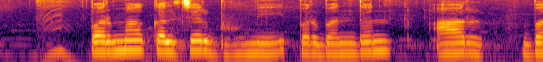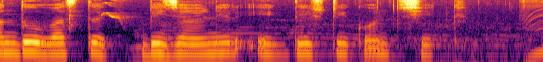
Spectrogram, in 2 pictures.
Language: Magahi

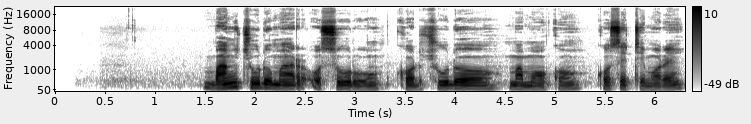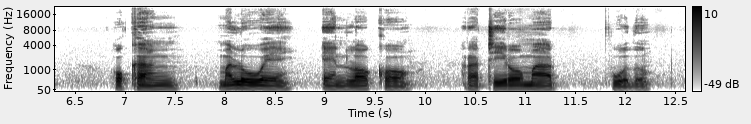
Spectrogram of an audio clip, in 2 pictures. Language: Luo (Kenya and Tanzania)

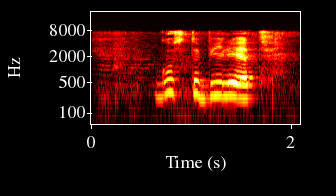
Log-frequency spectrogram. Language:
Russian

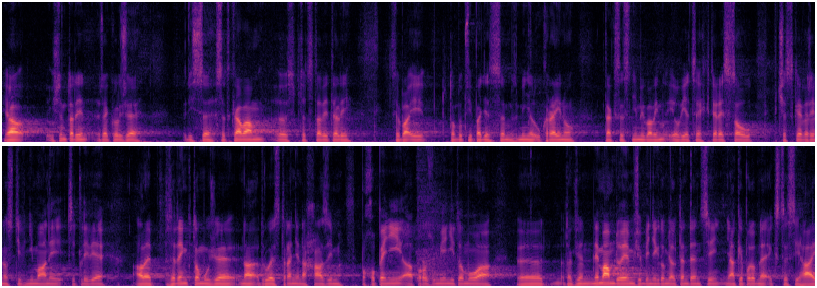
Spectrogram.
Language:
Czech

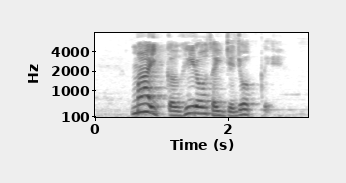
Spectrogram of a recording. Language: Nüpode Huitoto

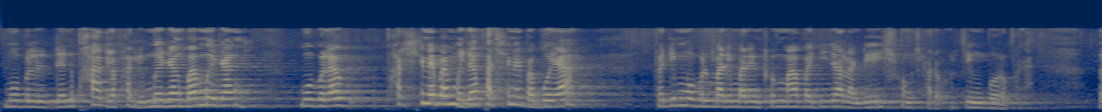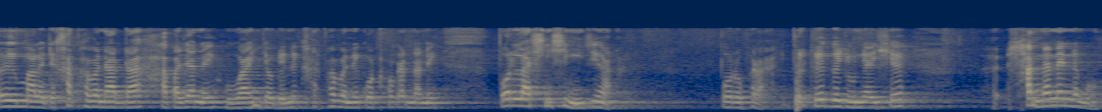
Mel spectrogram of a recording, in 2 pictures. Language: Bodo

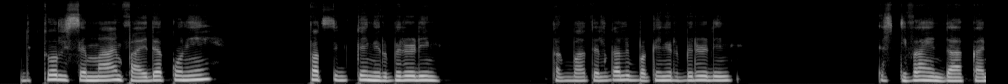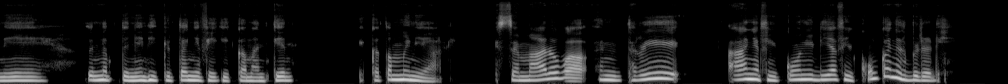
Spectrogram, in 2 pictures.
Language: Nobiin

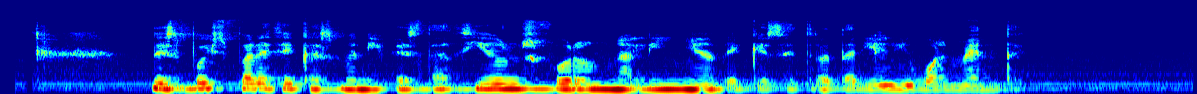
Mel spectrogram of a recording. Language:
Galician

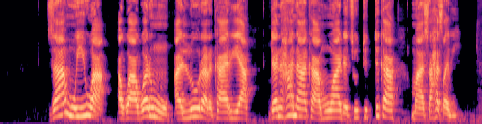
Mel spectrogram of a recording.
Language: Hausa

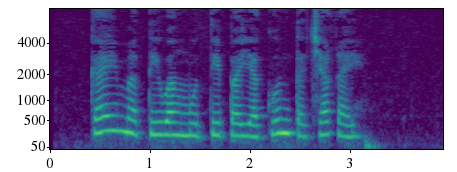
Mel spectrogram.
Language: Cajatambo North Lima Quechua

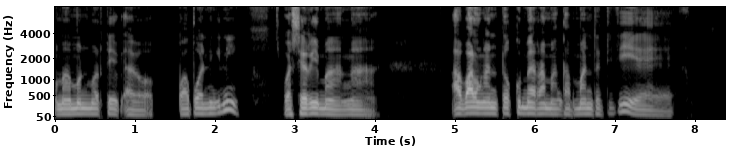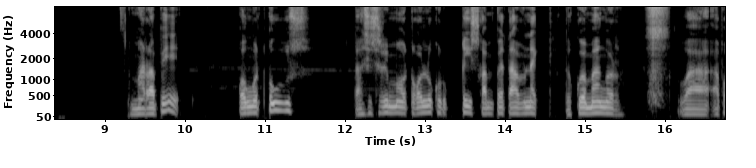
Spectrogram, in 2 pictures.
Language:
Sulka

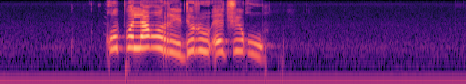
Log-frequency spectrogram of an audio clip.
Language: Northern Sotho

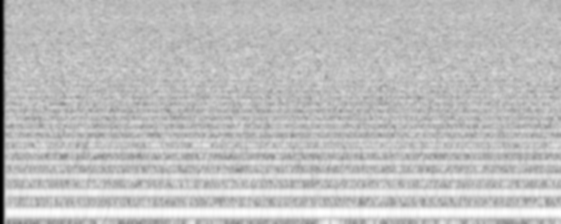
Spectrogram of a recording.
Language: Taita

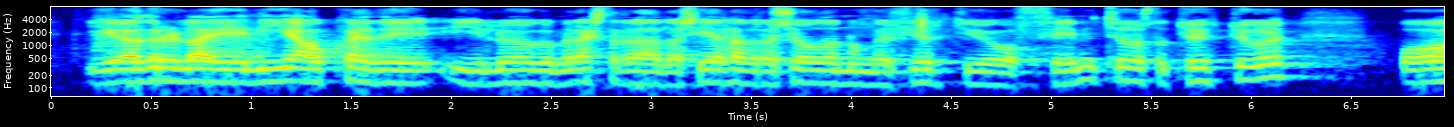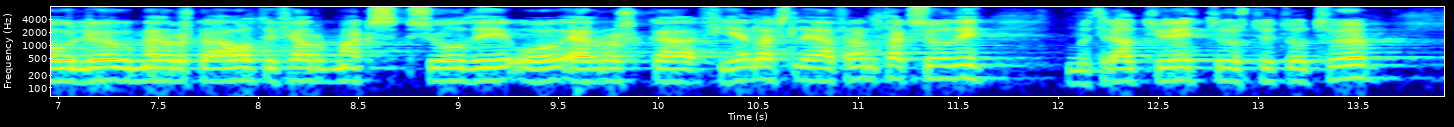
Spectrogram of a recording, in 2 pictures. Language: Icelandic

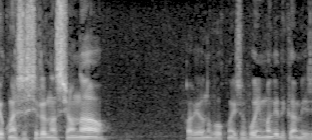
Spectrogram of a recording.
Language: Portuguese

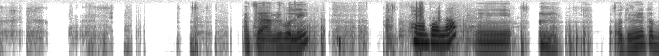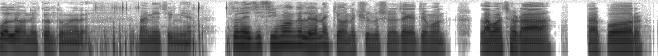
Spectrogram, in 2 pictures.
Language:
Bangla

